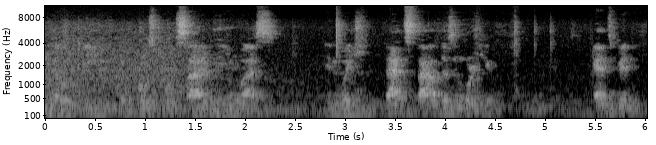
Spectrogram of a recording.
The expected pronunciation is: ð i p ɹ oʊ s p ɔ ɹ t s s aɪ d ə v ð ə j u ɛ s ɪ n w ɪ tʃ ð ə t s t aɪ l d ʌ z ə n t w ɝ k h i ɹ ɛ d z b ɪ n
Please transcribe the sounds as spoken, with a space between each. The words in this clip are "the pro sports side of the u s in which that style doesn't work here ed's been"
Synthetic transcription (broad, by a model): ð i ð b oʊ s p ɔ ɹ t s s aɪ d ə v ð ə j u ɛ s ɪ n w ɪ tʃ ð ə t s t aɪ l d ʌ z ə n t w ɝ k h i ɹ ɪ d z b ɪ n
